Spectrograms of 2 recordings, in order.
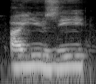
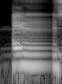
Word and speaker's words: Iuz: the Kingdom of Iuz, I-U-Z, us or whatever. My pronunciation is Iuz.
